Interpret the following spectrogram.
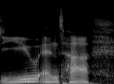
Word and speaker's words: Uintah: This is how it's probably, they're saying it probably should be phonetically enunciated. Uintah. So, it's Uintah.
